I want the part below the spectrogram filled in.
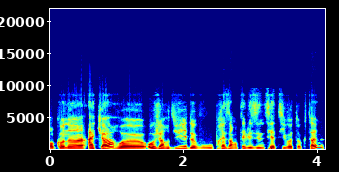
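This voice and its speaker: Recorded with a dry, close sound and no echo, a woman speaks at a moderate pace and medium pitch with ordinary pitch variation. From Quebec, Montreal. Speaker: travel destination presenter. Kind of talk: online presentation. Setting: online webinar. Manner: hesitant, many fillers.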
